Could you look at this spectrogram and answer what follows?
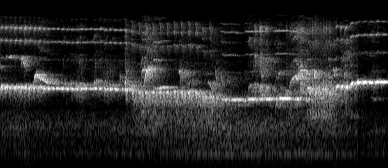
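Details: Red-black canary cocks, one intensive, one frosted, singing together in long, smooth whistled tones that glide slowly downward and then rise, with faint higher chirps over them.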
